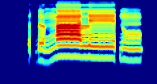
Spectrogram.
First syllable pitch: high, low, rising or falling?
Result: low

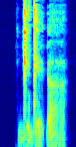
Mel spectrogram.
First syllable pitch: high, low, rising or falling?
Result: falling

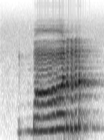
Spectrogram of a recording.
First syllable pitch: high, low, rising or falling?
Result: rising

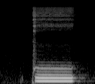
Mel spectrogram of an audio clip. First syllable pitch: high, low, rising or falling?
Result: high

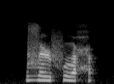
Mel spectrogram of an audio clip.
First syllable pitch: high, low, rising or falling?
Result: low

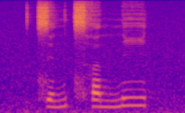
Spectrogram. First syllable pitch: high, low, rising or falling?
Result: rising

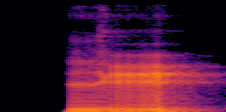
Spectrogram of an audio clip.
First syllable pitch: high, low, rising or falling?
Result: rising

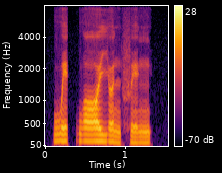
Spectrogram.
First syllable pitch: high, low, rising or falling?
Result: high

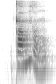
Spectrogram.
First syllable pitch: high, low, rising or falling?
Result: rising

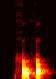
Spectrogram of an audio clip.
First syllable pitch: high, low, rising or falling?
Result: low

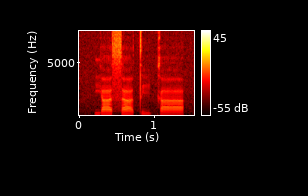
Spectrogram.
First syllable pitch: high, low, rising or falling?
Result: high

